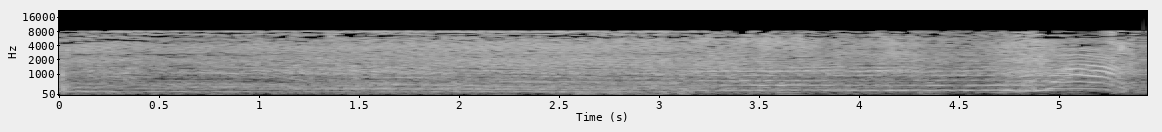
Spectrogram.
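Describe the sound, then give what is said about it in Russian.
A drone launch from five years ago: a loud, steady buzzing motor whine with layered tonal hums runs throughout, then sweeps sharply upward in pitch just before the end. “Это запуск дрона 5-летней давности.”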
